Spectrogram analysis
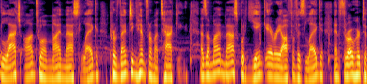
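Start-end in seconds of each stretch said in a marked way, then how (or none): none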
